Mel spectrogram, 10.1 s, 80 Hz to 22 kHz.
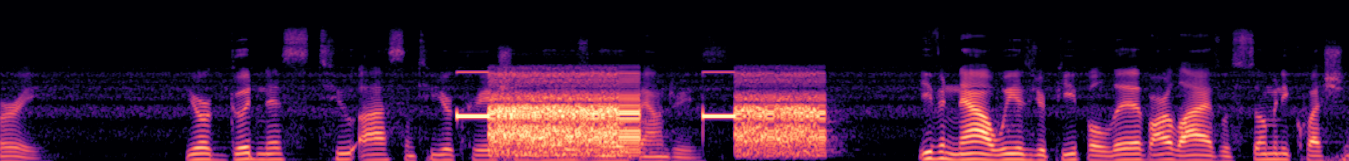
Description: POCSAG pager data (2400 baud), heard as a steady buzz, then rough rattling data, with speech in English.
